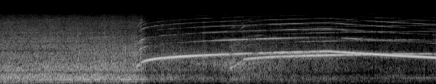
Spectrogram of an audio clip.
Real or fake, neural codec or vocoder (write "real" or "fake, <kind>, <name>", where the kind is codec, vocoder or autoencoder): real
